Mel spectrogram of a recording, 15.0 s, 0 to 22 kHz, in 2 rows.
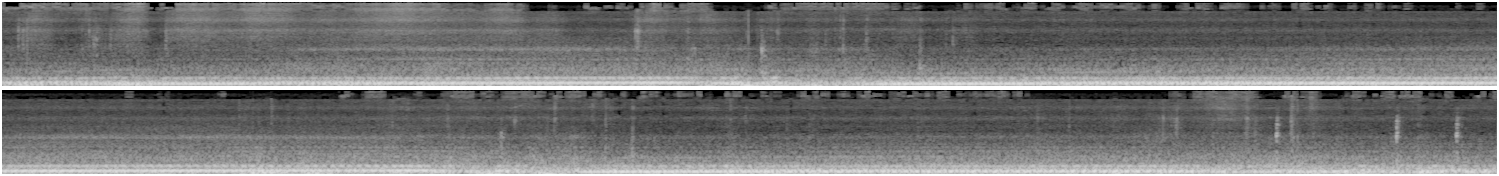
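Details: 2018 Mustang GT V8 on a cold start after an oil change to Motorcraft 5W-30 synthetic blend, which the owner believes quieted it: a loose, hollow rattle under the steady idle, suspected piston slap.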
